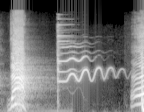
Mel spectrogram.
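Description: Comic 'boing' sound effect: a sudden wobbling, springy tone that starts just under a second in and lasts about a second, following a short spoken syllable.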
